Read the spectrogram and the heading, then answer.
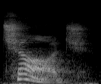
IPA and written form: tʆɑːdʒ (charge)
